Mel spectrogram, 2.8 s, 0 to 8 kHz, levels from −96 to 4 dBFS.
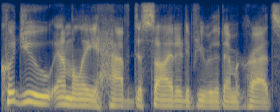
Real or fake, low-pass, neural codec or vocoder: real; 7.2 kHz; none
